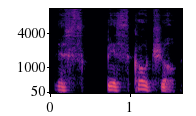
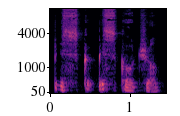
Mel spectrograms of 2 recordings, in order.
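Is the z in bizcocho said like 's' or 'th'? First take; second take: th; s. First: The z is said like English th. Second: The z is said like English s. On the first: This is how most of Spain says it. "in most areas in Spain today, today is pronounced like a T H" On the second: This is how most of South America says it. "in most areas in South America, but not all, it's pronounced like an like an S"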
